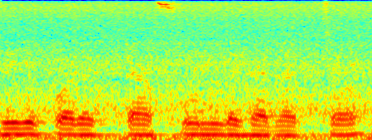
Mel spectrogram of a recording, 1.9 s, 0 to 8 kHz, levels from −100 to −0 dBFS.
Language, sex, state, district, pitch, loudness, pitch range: Bengali, male, Assam, Hailakandi, 115 Hz, -13 LUFS, 110-120 Hz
